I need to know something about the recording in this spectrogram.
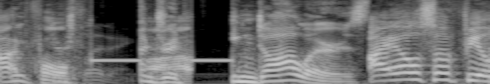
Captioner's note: beep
